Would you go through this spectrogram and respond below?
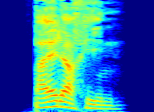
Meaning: canopy, dais, baldaquin (ornamental roof over an altar, throne, bed etc.)
- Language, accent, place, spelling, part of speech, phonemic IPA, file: German, Germany, Berlin, Baldachin, noun, /ˈbaldaˌxiːn/, De-Baldachin.ogg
